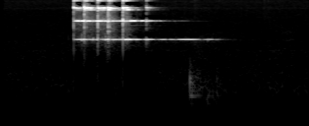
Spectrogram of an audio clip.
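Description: A small bell rung in a quick run of about six strikes, its ringing dying away over the next second. A short low hum comes in as the ringing fades.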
